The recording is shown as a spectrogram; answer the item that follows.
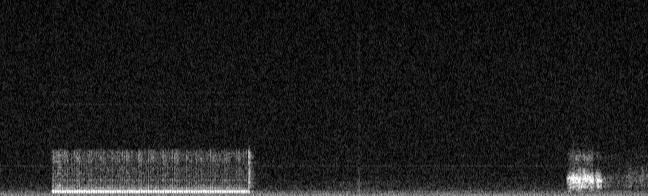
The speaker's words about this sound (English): Dead air. All right, it's ringing.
